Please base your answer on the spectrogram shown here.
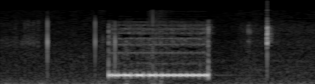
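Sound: telephone dialing and ringing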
